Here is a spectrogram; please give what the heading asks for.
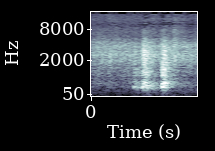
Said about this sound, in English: I'm going to add my pineapple chunks, juice and all, the whole lot, all goes in.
